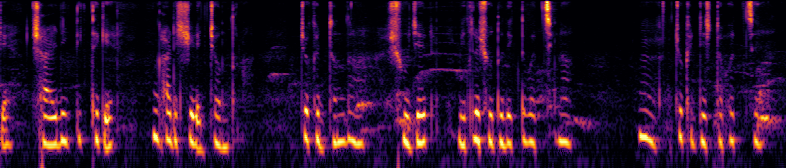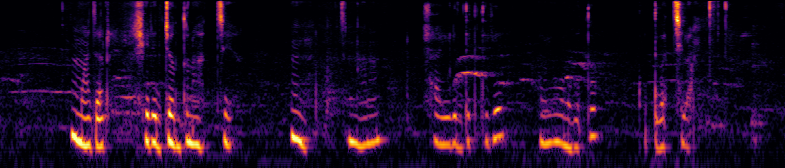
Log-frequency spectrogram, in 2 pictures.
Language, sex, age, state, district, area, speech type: Bengali, female, 30-45, West Bengal, Uttar Dinajpur, urban, spontaneous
